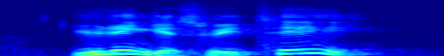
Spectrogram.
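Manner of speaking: "tea" rising in pitch, statement sounding questioning. Reacting to someone who didn't get sweet tea, question intonation ending on 'tea'. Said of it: "Like you ask a question with that inflection".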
